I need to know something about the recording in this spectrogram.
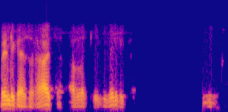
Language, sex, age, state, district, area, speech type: Kannada, male, 45-60, Karnataka, Dharwad, urban, conversation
